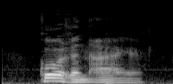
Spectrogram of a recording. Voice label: "korenaar", Dutch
